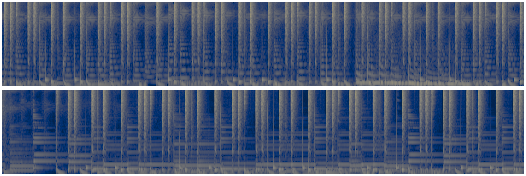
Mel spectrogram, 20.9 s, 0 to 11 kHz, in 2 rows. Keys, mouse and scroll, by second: 0.2 middle click, 0.7 Tab, 3.0 g, 4.4 middle click, 5.1 scroll up 1, 6.2 3, 6.7 alt+click, 7.3 scroll up 1, 7.6-10.8 shift+middle drag, 10.8 2, 11.5 alt+click, 12.9 g, 14.5 alt+click, 15.4 alt+click, 15.9 x, 17.4 3, 17.8 alt+click, 18.6 shift+middle click, 19.0-20.7 scroll up 1, 20.7 i.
